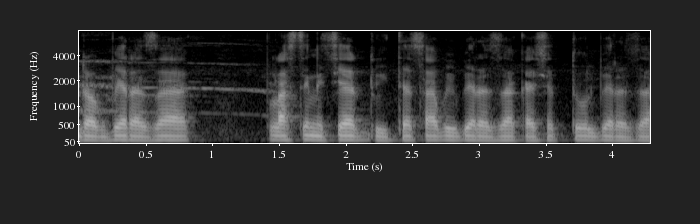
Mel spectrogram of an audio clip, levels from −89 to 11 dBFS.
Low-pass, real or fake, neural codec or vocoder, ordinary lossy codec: none; real; none; none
